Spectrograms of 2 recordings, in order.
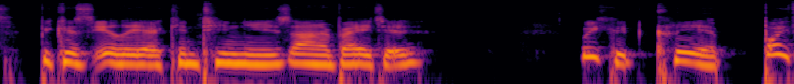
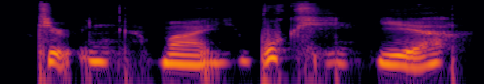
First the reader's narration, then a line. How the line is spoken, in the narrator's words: Ilya gasps out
